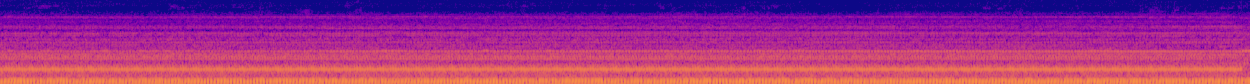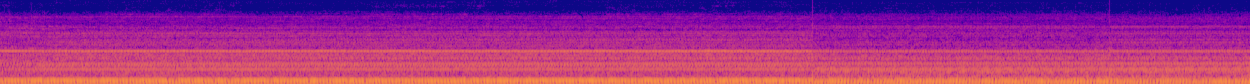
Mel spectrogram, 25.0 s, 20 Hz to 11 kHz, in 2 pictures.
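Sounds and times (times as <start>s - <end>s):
low machine hum: 0.0s - 25.0s.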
